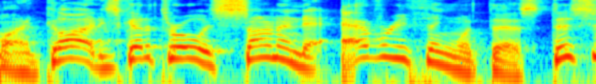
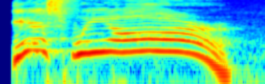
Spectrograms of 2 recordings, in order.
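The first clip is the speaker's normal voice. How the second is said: much higher, slow, shouted; shouted retort; 11 semitones higher, 3 dB louder, much slower than usual. Real, not acted. Answering the fake denial with a slow shout. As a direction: bellow it back at them.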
